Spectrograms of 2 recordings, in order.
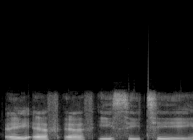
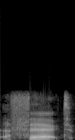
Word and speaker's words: affect: So when we're talking about this word in that way, AFFECT, instead of pronouncing it affect, we pronounce it affect.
